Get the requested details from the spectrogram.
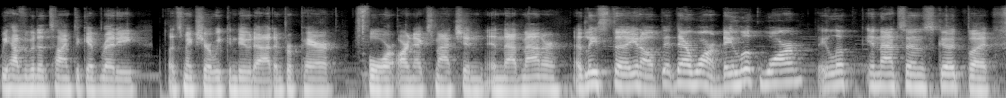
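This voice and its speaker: A medium-pitched man with a Dutch accent, ordinary pitch variation, very even loudness and hardly any pauses, music playing behind him. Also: moderate pace. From Netherlands. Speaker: esports caster. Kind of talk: live commentary. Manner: hesitant, many fillers and repeats.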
